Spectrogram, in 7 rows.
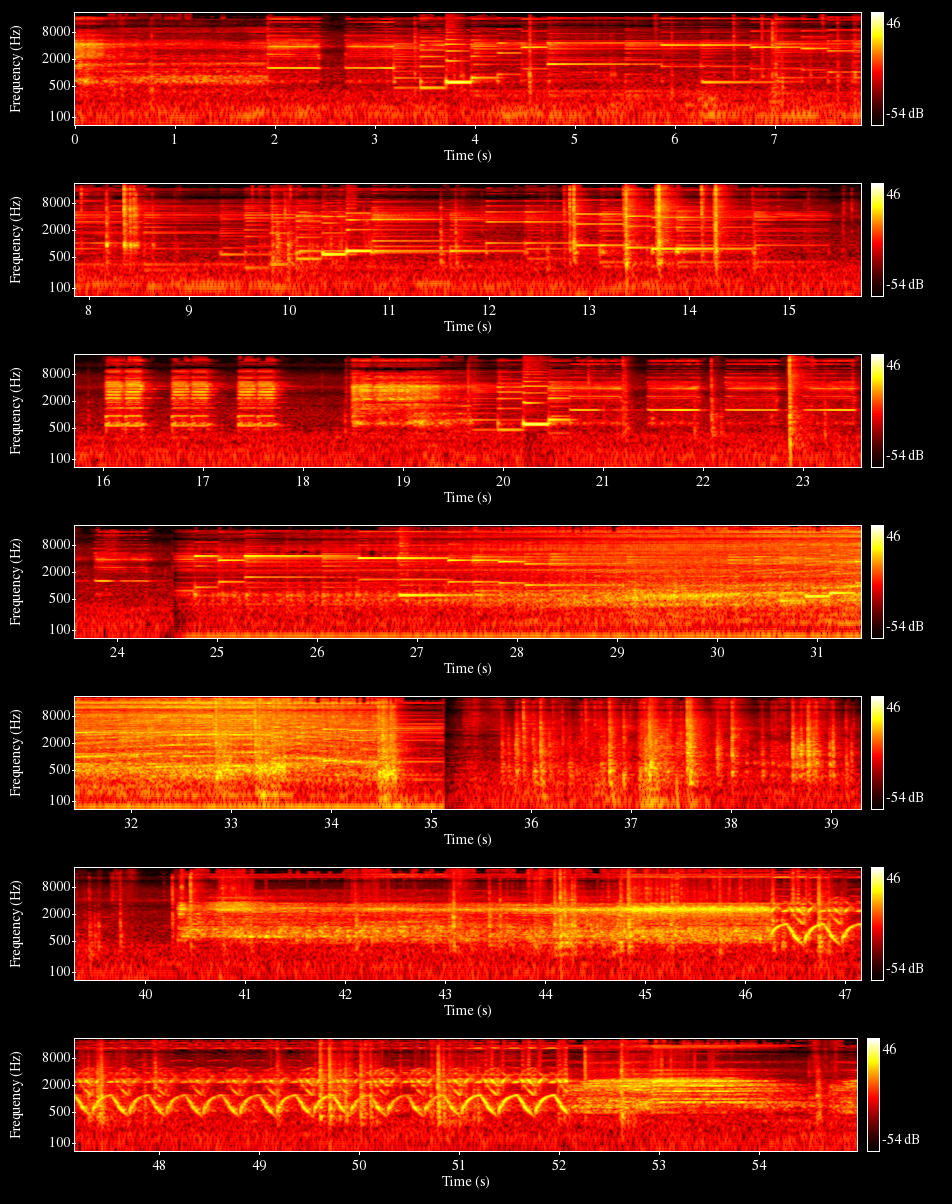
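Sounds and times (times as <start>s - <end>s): toy siren beeping tones and jingles: 0.0s - 8.6s, 16.0s - 35.1s, 42.0s - 54.9s
plastic toys clicking and knocking: 5.8s - 8.8s, 9.6s - 10.5s, 11.3s - 16.0s, 35.6s - 40.6s, 42.0s - 51.2s.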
